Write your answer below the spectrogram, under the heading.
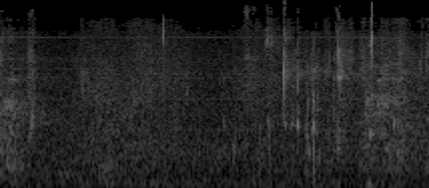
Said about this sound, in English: I'm sorry, I have to drink a sip of water.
